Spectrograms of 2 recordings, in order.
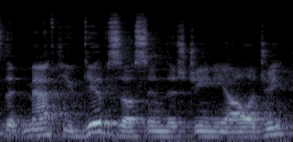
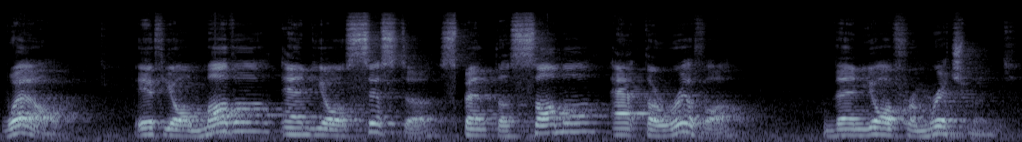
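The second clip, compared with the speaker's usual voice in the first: put-on Richmond Southern accent; 3 dB louder than usual. Native explains Richmond to the preacher, Richmond Southern accent. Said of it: "One native once said to me".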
